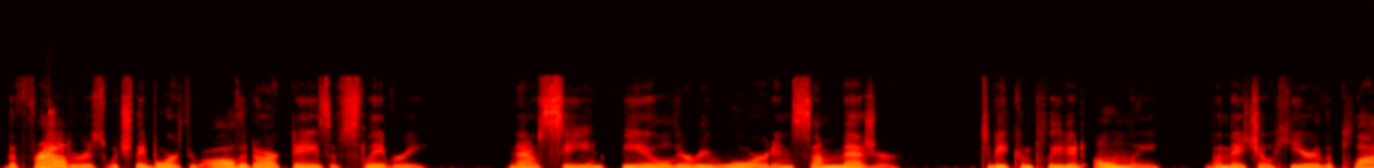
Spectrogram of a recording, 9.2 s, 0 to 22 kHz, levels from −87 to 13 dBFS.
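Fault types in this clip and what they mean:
Skip ahead: at 0.33 s about a second of speech vanishes and playback jumps straight on with no silence, unlike a dropout, which leaves an audible gap.
Jitter buffer speed-up: from 0.47 to 2.71 s the speech runs at 114% speed while keeping its pitch, trimming about 0.3 s, unlike resampling, which also raises pitch.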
